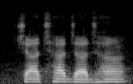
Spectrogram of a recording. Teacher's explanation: ये तालव्य होता है और ये स्पर्श संघर्षी भी कहलाते हैं।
